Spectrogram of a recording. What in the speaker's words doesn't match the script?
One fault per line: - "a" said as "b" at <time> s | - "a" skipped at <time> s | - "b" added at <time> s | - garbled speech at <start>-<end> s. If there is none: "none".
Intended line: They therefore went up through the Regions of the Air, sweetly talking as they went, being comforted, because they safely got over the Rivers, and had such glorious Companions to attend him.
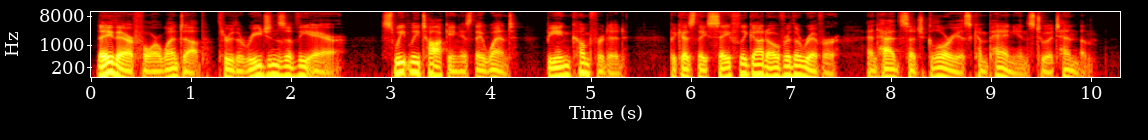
- "Rivers" said as "River" at 7.1 s
- "him" said as "them" at 9.9 s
